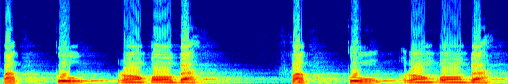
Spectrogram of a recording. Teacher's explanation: kaf di tasdid, di double ditahan agar nampak tasdidnya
